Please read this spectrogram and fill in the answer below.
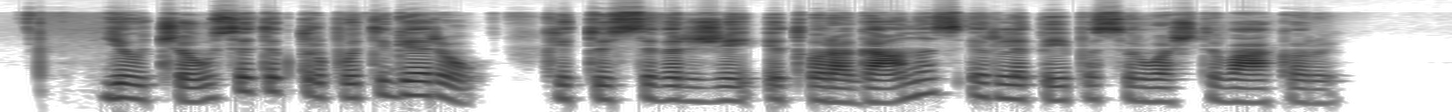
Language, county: Lithuanian, Kaunas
